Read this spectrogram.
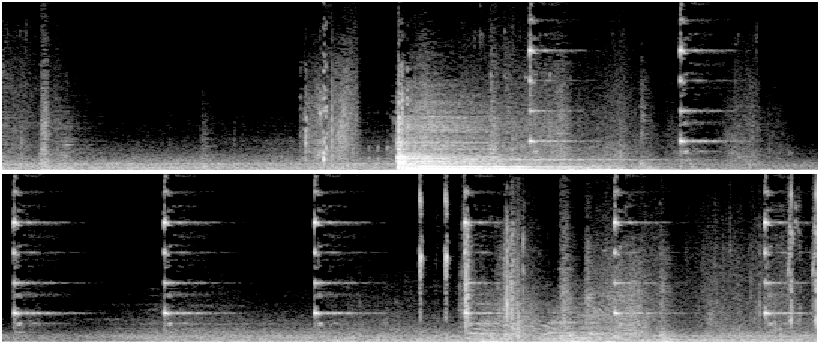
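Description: Heavy footsteps climb metal stairs.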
